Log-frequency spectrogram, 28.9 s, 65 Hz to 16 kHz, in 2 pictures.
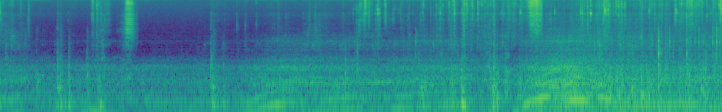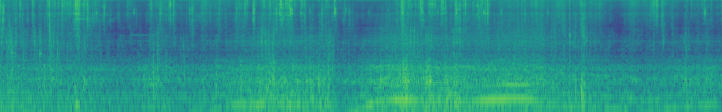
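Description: Jeep Wrangler JKU's V6 engine running while the Jeep drives through mud, heard from inside the cab. The engine revs up and down twice, about ten seconds in and again past the twenty-second mark, with small rattles and jingles in between.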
